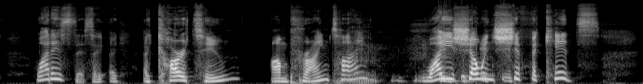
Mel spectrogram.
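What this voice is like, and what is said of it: Imitates another person's voice. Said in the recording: “a good Bruce Willis impression”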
